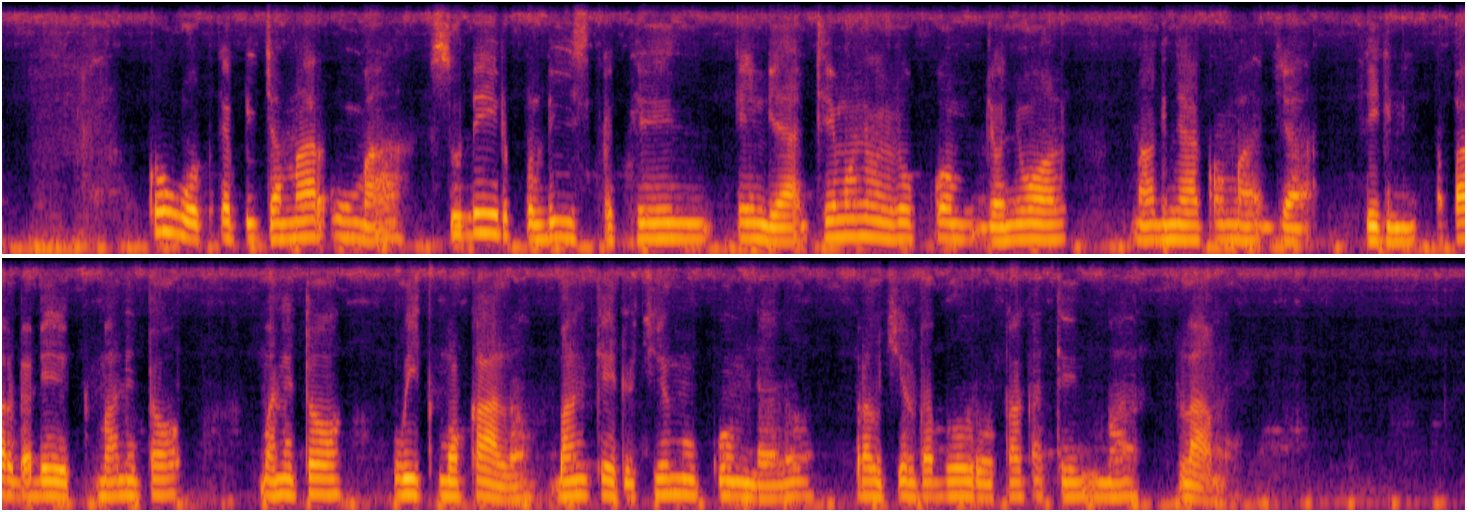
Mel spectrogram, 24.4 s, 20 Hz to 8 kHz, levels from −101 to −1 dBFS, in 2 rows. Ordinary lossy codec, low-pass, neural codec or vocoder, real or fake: Opus, 24 kbps; 7.2 kHz; codec, 44.1 kHz, 3.4 kbps, Pupu-Codec; fake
